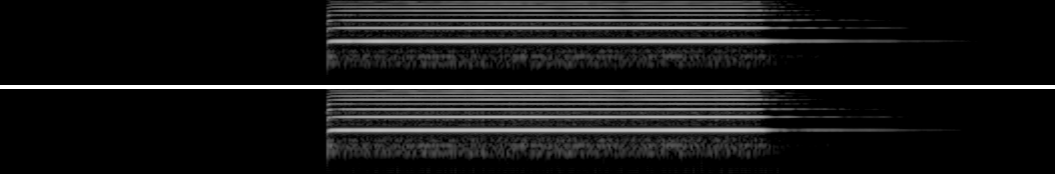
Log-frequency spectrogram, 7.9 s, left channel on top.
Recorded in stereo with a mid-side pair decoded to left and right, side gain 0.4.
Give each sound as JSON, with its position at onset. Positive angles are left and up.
{"t": 2.5, "sound": "a violin", "azimuth_deg": -35, "distance_m": 1.2}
